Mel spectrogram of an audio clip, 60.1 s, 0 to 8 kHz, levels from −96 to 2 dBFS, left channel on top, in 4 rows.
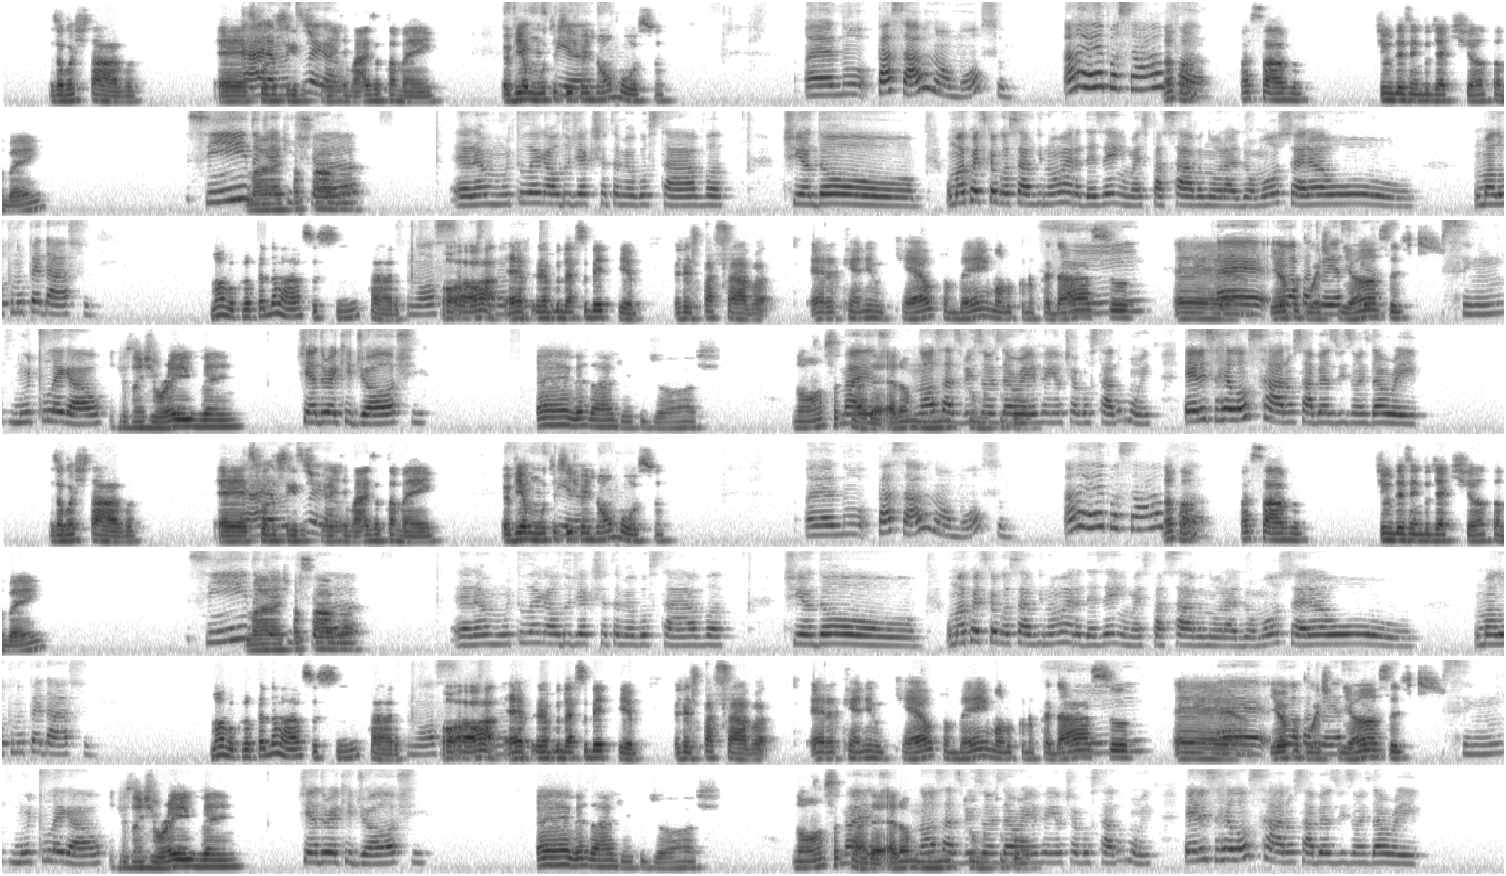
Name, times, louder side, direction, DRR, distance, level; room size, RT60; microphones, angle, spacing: voice 1, 0.5-1.4 2.1-4.3 5.0-6.7 11.6-11.9 12.4-13.0 13.8-15.5 17.5-18.5 32.1-34.0 34.4-36.4 36.8-37.7 38.1-41.3 41.8-44.4 46.2-47.5 50.4-52.2 53.0-55.3, right 2 dB, 10° right, 0.4 m, -28 dB
voice 2, 2.4-3.4 5.1-5.9 8.0-10.1 10.6-12.0 17.0-18.6 19.5-22.2 22.8-24.2 24.5-29.1 29.7-30.9 34.1-35.3 40.6-41.5 42.2-43.8 44.5-46.1 48.0-49.3 53.4-53.8 54.1-56.6 56.9-59.2, left 3 dB, 90° left, 1.2 m, -32 dB
10.0 x 4.5 x 2.6 m
head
